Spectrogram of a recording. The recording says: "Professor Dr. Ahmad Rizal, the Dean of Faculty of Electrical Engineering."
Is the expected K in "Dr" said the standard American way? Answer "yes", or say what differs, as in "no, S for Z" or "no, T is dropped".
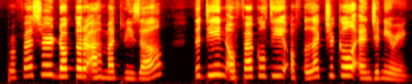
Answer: yes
